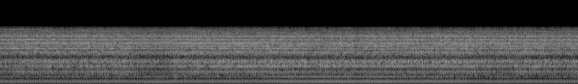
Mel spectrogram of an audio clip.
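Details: Tube guitar amp during an oscillator/tremolo circuit build: constant buzzy hum with steady high tones, radio interference from stray capacitance and unshielded components being amplified; hand nearby and touching the cap-discharge wire alters it.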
